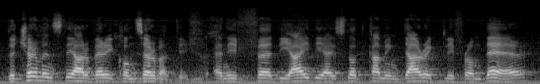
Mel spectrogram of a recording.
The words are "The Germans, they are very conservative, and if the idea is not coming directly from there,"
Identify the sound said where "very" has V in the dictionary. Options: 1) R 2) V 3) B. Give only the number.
2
